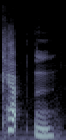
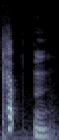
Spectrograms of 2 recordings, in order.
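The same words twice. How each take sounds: No difference in how they are said.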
